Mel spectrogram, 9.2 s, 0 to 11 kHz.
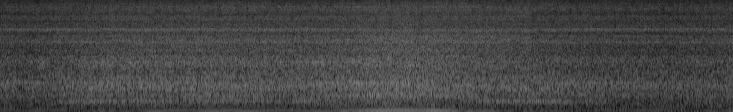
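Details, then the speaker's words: Ford EcoBoost van with intermittent stalling and P0106 MAP performance code, restarted after stalling while the cam was jumpered: fast, even loud ticking near four per second over idle; cause unidentified, fuel pressure, GDI pump or VVT suspected. "it's dinging and dinging or clicking really loud"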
